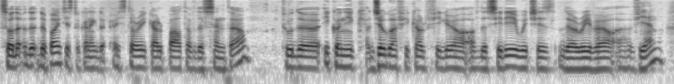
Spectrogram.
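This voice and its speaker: Speaking at a fairly quick pace with a French accent, a man uses a dark, mellow tone at medium pitch and fairly even intonation. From France. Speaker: architect. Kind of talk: interview. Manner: halting.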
